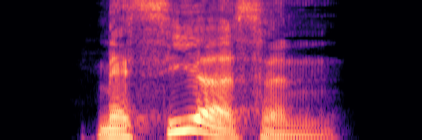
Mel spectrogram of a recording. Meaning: dative plural of Messias
- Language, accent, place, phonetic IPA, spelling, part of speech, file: German, Germany, Berlin, [mɛˈsiːasn̩], Messiassen, noun, De-Messiassen.ogg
